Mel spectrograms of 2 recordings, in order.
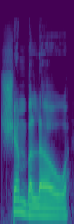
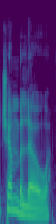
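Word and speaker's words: cembalo: next is it is spelled c-e-m-b-a-l-o it is pronounced chambolo below noun from uh circa 1801 the synonym is just harpsichord it's sort of like a piano it's a chambello this is an italian word next and last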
